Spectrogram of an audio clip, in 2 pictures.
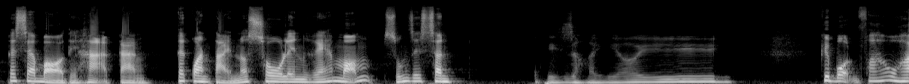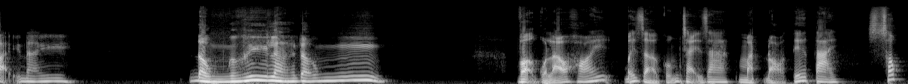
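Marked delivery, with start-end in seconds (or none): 5.3-12.9 despairing wail. A narrator's reading. Old man wails over ruined yard.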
